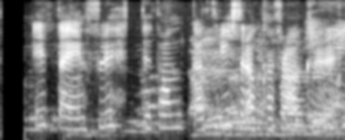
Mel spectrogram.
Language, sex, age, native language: Icelandic, female, 13, Icelandic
